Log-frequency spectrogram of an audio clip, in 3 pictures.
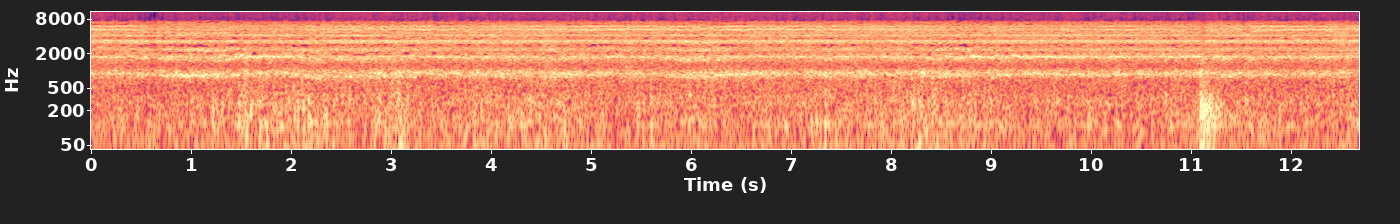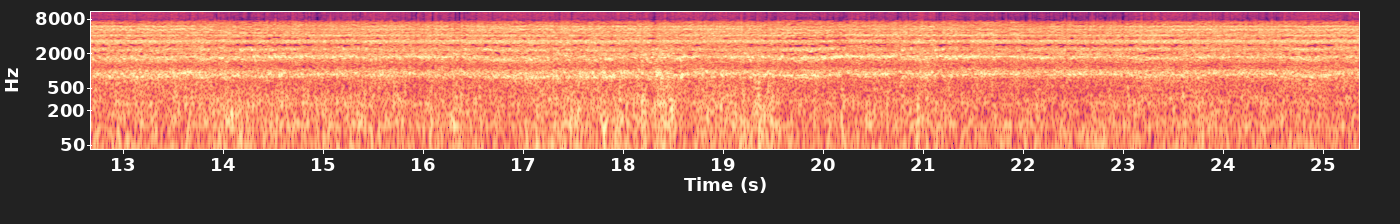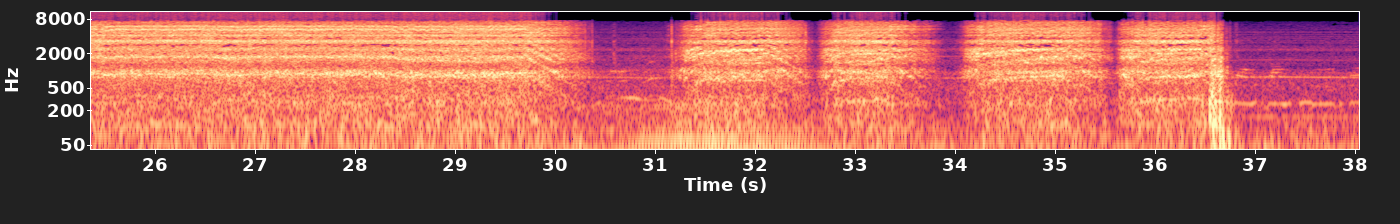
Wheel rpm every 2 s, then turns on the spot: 220, 230, 230, 230, 230, 230, 220, 230, 220, 230, 230, 230, 230, 230, 200, 60, 100, 110, 60.
none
